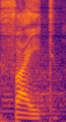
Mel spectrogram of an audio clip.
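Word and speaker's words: fight: यहाँ पर भी हम इसे आई ही पढ़ेंगे, जैसे यफ से हो गया फ, आई का उच्चारण आई और GHT से ट पढ़ा जाएगा, लिखा है फाइट, ठीक है।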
